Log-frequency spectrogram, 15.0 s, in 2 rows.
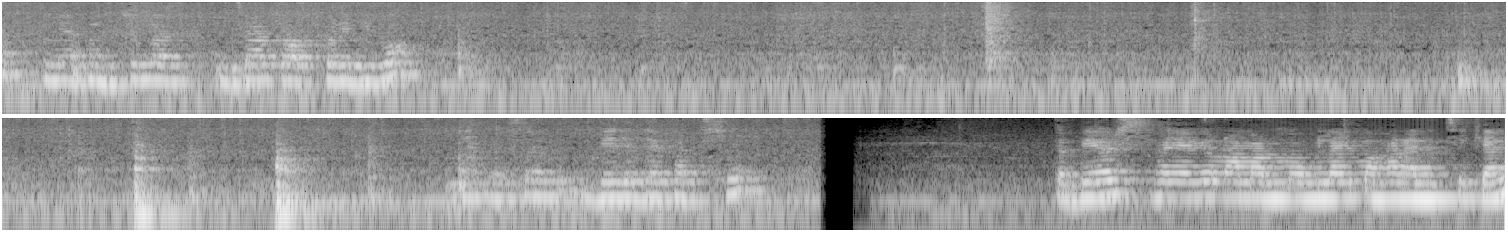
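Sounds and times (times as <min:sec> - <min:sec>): curry sizzling: 0:00.0 - 0:11.7.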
